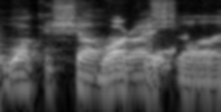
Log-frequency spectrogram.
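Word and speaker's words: Waukesha: Wisconsin wakaa is that how you say it wakaa yeah there you go he attended Wisconsin Lutheran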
